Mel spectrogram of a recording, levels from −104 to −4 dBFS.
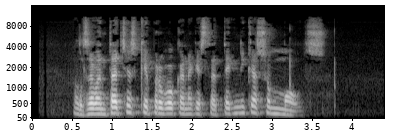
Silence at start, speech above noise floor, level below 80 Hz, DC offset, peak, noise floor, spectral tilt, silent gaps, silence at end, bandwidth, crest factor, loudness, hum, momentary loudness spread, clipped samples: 0.5 s; 49 dB; -84 dBFS; under 0.1%; -8 dBFS; -78 dBFS; -4 dB/octave; none; 0.75 s; 11 kHz; 22 dB; -29 LUFS; none; 14 LU; under 0.1%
